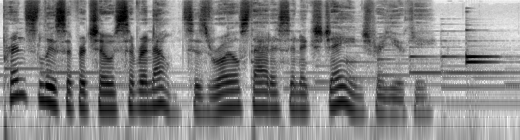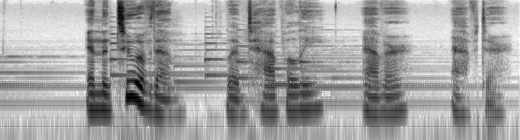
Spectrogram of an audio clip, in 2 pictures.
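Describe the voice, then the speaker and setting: A man playing a solemn storyteller, giving measured, dramatic storybook narration for a fairy-tale stage play. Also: medium pitch, over music, natural voice. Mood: solemn, formal.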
